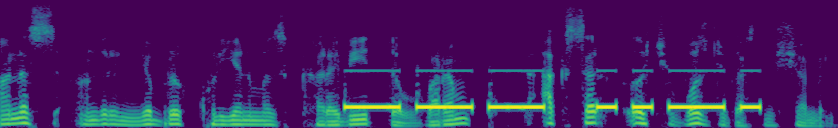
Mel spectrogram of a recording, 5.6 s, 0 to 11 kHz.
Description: Morse code, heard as a keyed tone, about 10 wpm, 550 Hz, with speech in Kashmiri. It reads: OF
